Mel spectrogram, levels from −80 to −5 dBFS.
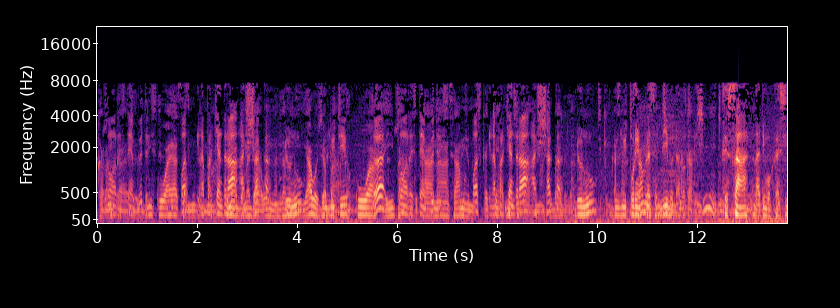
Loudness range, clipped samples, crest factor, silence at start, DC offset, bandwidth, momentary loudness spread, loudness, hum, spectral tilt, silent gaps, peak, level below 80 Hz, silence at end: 4 LU; under 0.1%; 20 dB; 0 s; under 0.1%; 8 kHz; 9 LU; -21 LUFS; none; -5 dB/octave; none; 0 dBFS; -38 dBFS; 0 s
